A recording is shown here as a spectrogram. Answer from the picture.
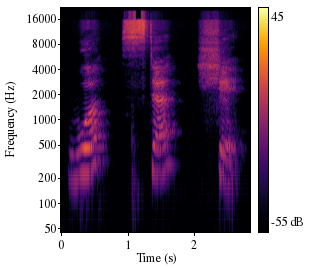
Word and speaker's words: Worcestershire: Então, temos aqui Worcestershire, Worcestershire, Worcestershire. E vai terminar com o som schwa.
